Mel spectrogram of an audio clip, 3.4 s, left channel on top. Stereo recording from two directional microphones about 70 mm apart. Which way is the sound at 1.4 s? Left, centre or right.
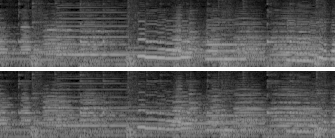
Left.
